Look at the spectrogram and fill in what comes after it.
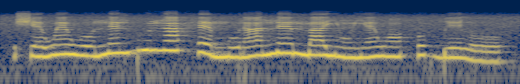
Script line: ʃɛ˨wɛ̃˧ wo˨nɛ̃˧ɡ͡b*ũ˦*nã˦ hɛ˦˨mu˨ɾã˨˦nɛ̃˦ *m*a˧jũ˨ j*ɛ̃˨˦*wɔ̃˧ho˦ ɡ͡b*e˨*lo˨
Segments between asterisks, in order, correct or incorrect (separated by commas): incorrect, correct, correct, incorrect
